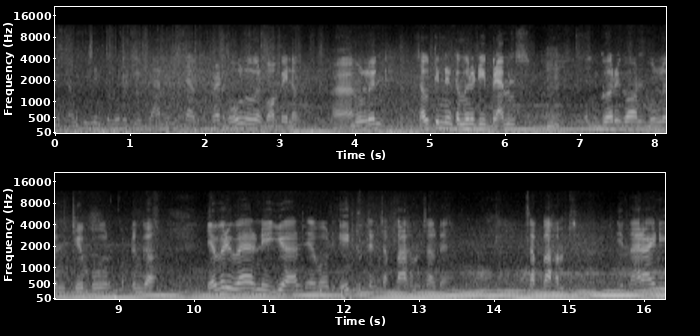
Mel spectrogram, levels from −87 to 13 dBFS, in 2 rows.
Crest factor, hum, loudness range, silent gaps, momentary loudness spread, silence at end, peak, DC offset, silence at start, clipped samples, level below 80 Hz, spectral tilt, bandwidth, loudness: 22 dB; none; 5 LU; none; 12 LU; 0 s; -4 dBFS; under 0.1%; 0 s; under 0.1%; -30 dBFS; -6.5 dB/octave; 11 kHz; -26 LUFS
